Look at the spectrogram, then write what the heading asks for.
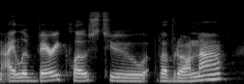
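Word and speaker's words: Βραυρώνα: I live very close to Vona, which in English is Browron. It's like a really butchered I don't know how we got there. Uh, but it's Vona in Greek. Browron in English.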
